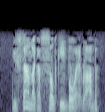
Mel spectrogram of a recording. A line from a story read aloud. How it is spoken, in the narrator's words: Caitlin said sharply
